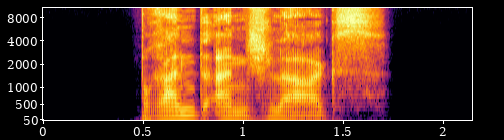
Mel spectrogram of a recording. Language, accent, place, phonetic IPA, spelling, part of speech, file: German, Germany, Berlin, [ˈbʁantʔanˌʃlaːks], Brandanschlags, noun, De-Brandanschlags.ogg
- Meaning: genitive of Brandanschlag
